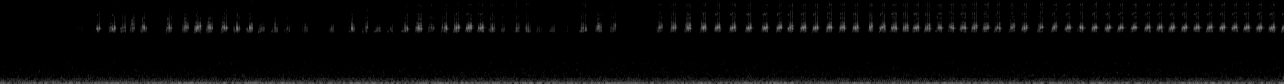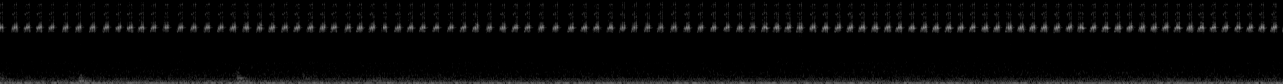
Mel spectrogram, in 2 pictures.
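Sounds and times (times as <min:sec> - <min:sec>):
low steady hum: 0:00.0 - 0:12.2
Tropical house cricket chirping: 0:00.8 - 0:25.6.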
